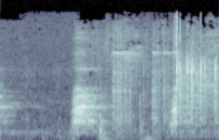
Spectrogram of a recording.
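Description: A small, funny dog named Arne barks twice, high-pitched and fairly loud, with the yaps coming about a second apart, followed by some lighter yipping and rustling noise.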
